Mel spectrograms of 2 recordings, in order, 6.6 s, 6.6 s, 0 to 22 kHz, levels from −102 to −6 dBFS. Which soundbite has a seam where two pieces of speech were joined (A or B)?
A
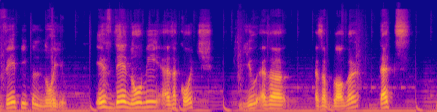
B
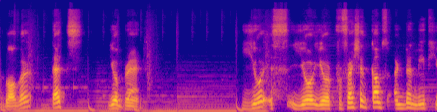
A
